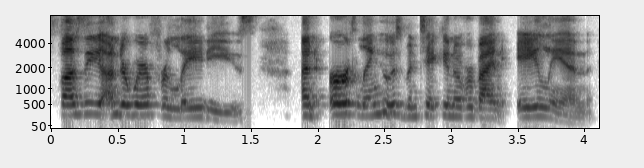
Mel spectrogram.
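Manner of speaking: normal talking voice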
